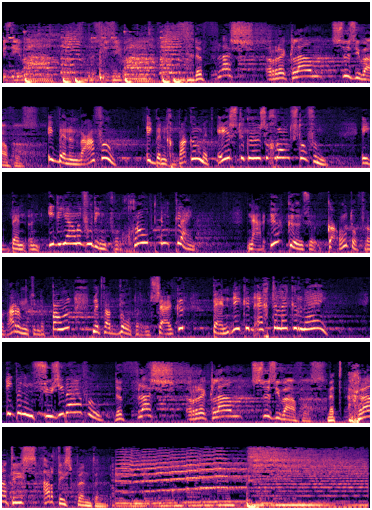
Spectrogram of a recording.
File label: commercial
